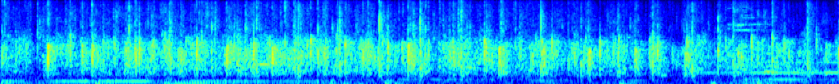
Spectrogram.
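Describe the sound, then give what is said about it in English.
An audience at the Village Vanguard jazz club claps steadily and energetically during a live album recording, a dense, continuous patter of applause that holds at the same lively level from start to finish, with faint low tones humming underneath. “particularly tonight, because we are recording a live album at the Village Vanguard, so we're glad to have you here to have some of your applause on the album.”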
